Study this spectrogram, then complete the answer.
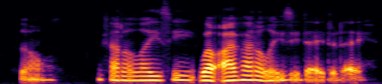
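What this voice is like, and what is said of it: Sick-sounding voice. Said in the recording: “I'm sick ... My voice sounds crazy”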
